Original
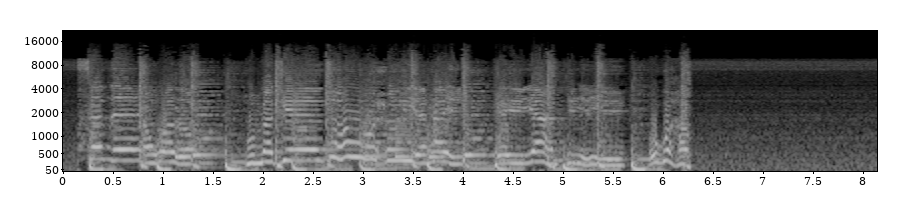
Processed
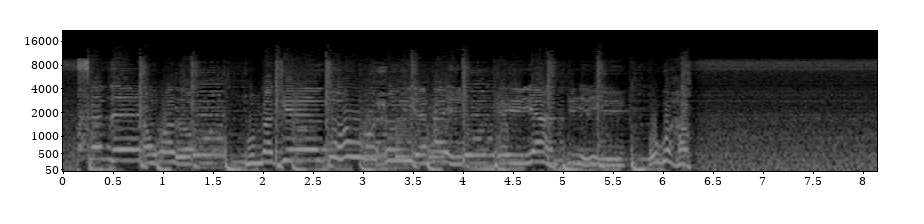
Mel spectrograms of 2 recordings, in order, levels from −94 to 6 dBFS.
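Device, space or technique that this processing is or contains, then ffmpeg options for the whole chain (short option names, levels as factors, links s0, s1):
serial compression, leveller first: -af "acompressor=threshold=0.0398:ratio=2,acompressor=threshold=0.02:ratio=6,volume=0.668"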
